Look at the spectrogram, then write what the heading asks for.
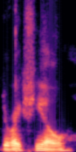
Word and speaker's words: derecho: Derecho, pronounced derecho in English, or pronounced phonetically as a derate something, is a widespread, long-lived windstorm.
